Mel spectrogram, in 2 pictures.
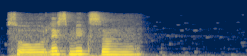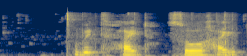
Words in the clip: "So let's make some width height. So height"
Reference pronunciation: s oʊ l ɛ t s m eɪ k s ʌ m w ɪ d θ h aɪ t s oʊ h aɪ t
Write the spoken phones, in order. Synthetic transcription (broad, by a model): s oʊ l ɛ t s m eɪ k s ʌ m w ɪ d h aɪ t s oʊ h aɪ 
